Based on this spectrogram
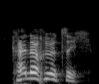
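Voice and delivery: high, loud police order; commanding shout. Acted. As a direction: order everyone to freeze. Armed agent breaks into the quarrel.

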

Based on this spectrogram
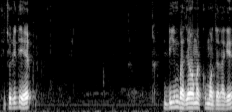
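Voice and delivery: talking while chewing; words muffled by food; mouth full. Real, not acted. Seen 1: Mouth keeps working on food between bites while he speaks.

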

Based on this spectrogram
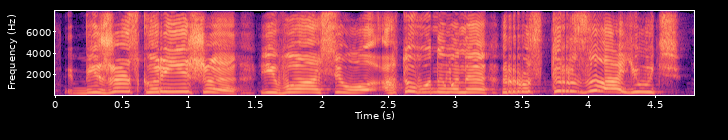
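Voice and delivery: put-on high, urgent boy's call; crying out. A narrator's reading. Narrator boy on the fence begs his friend, crying out. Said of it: "А я кричу".

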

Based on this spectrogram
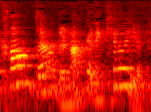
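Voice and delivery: very high-pitched acted protest; retold exasperated scolding. Cowhand to the panicking kid, exasperated scolding. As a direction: squeak it up high, incredulous at the kid.

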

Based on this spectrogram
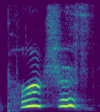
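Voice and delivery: high, loud burst; urgent exclamation. Real, not acted. Ticket buyer finally buying, urgent shout. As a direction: punch it out as the button is hit.

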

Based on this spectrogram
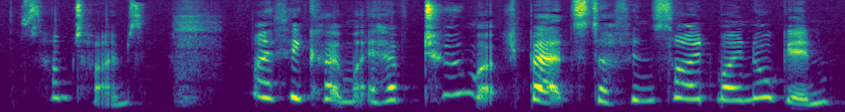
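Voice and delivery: put-on high, hesitant girl's voice; small, tearful confession in high pitch; mistaken girl's voice. A narrator's reading. Narrator reads the creature's confession, in girlish voice.

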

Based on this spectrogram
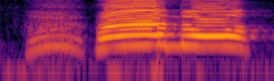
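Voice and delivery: high scared cry; startled shriek in the dark; panicking gamer. Real, not acted. Lights go out in horror.

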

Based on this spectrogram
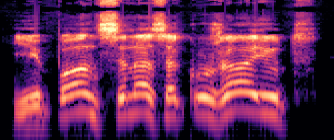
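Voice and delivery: high, ringing command; urgent order. A narrator's reading. Lieutenant warns gunners they are surrounded, urgent shouted order. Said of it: "приказал подошедший пехотный поручик".

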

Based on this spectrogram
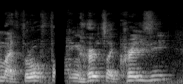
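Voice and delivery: ordinary delivery

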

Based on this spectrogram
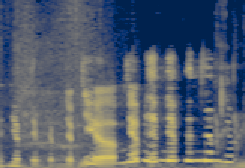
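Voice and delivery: rapid yum-yum babble climbing high; playful munching noises, rising in pitch; nom-nom eating noise. Pretend. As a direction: gobble it up in nonsense nyam-nyams. Imitates greedy eating noises.

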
